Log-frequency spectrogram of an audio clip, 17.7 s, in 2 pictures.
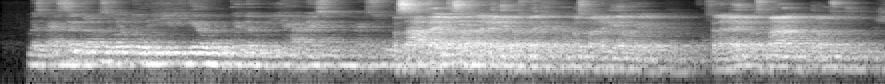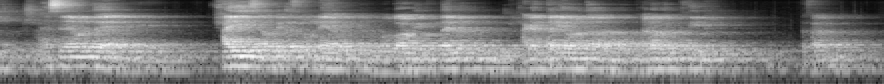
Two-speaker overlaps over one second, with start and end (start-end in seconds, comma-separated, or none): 3.9-5.5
